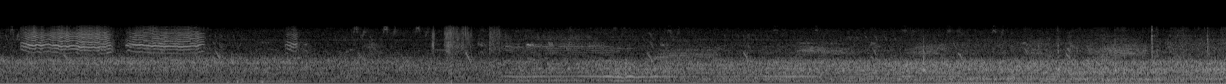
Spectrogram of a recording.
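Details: Bees at work packing in pollen: a thick, continuous drone, with a brief wavering high whine near the start and a lower steady hum surfacing midway through.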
